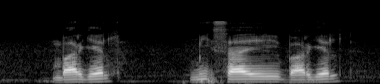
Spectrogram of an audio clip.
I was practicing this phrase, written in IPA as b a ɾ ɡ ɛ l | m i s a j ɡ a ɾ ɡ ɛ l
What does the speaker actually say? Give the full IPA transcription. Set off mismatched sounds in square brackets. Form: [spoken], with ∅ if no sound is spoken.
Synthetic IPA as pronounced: b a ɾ ɡ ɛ l | m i s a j [b] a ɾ ɡ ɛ l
